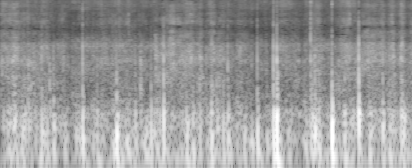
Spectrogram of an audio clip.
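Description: Long nails tap the bubbles of a flat blue plastic bubble wrap envelope. The taps come as quick, irregular, soft dull thuds that are low and muffled, with a few louder knocks. Each dies away almost instantly.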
